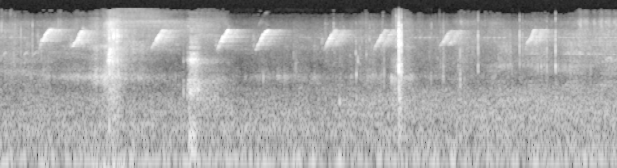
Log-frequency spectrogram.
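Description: A bird's short high chirp repeated about once a second, over faint outdoor background noise, with a few sharp clicks, the loudest about five seconds in.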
